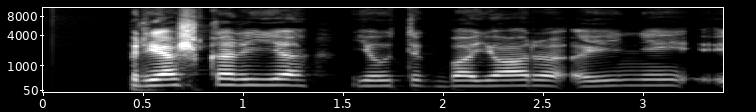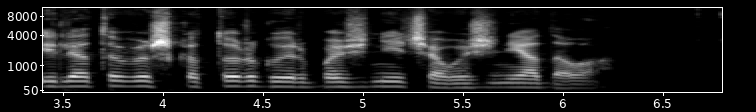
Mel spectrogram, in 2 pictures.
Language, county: Lithuanian, Vilnius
